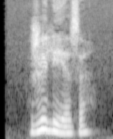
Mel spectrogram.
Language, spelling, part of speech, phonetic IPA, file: Russian, железо, noun, [ʐɨˈlʲezə], Ru-железо.ogg
- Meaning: 1. iron 2. any iron-like metal 3. hardware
